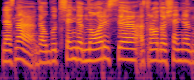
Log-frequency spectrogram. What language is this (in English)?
Lithuanian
